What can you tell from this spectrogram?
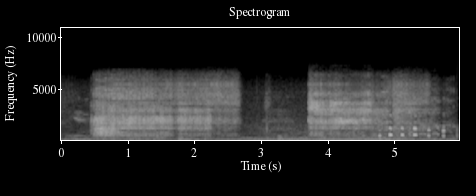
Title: Forgotten Sneezes and Nose blows Part 1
